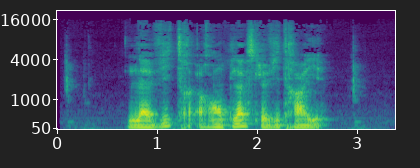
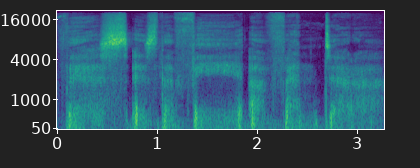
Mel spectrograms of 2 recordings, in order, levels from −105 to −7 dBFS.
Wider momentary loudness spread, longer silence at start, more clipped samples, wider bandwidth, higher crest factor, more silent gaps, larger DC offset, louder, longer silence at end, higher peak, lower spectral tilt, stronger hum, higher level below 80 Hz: second, 8 LU vs 17 LU; first, 0.7 s vs 0 s; neither; second, 16 kHz vs over 20 kHz; about the same, 20 dB vs 24 dB; neither; neither; first, -22 LUFS vs -31 LUFS; first, 0.7 s vs 0 s; first, -4 dBFS vs -10 dBFS; first, -6 dB/octave vs -1.5 dB/octave; neither; first, -34 dBFS vs -56 dBFS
